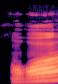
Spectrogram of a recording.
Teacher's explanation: গা বলবেন না কেন মোটা অক্ষর তার জন্য গাইন জবার গ আকার উচ্চারণ হবে না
